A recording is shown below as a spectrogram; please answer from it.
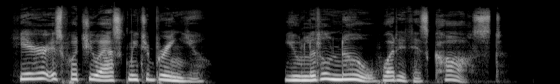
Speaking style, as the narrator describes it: saying sadly

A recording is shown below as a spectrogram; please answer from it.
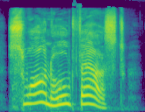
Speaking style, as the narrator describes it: called out Peter

